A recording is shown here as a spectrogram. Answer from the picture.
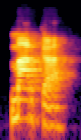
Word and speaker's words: marca: right mark marketing consulting ah we say it again marca okay cool maca means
